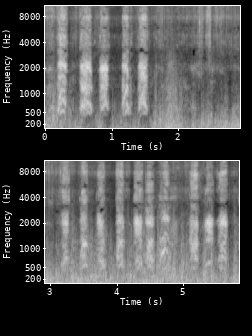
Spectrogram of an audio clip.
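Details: Schnauzer barking: a fast series of sharp barks, about three per second at first, then a brief pause and further rapid barks over a steady background hiss.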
